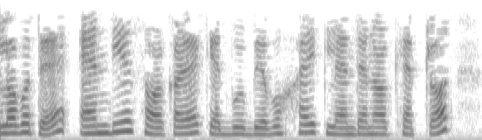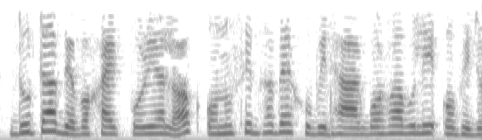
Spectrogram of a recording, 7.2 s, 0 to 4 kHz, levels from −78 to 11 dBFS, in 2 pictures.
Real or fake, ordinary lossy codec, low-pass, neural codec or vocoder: real; none; 3.6 kHz; none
